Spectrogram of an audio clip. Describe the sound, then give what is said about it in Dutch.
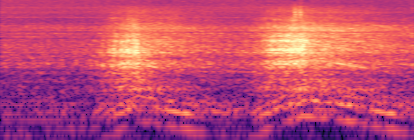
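A new diesel car engine is started and rumbles low and steady, then revs up twice in rising surges before settling back toward idle. No one speaks. “Kun je het geluid hoor? Ik sling hem aan voor je.”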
